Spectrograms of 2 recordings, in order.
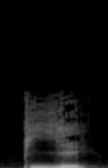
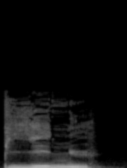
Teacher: Okay, so you don't hear the D.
